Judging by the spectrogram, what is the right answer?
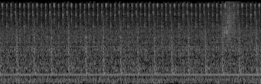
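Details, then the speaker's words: Mazda 3 2.0 engine with rod bearings already replaced: quick regular light clicking knock resembling rod knock, actually from the plastic intake manifold vacuum flaps; checked by pinching the solenoid vacuum hose. "Вот этот звук щелкает. На этой тачке, в самом деле, заменены шатунные вкладыши. Ну, вот сейчас был другой совершенно стук при наборе скорости. Но мы сейчас говорим про тот стук, который тоже очень похож на шатунный вкладыш."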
